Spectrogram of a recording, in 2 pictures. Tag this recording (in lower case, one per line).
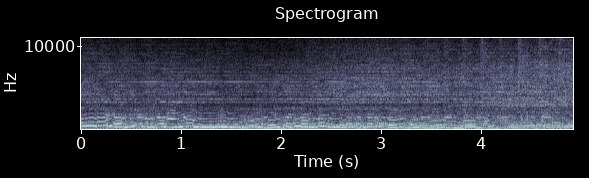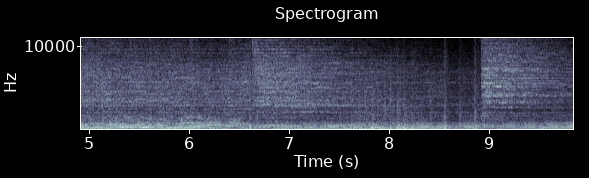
music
